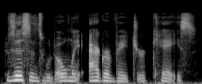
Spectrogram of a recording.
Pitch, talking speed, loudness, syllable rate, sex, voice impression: 155 Hz, 180 wpm, -20 LUFS, 7.0 syllables/s, female, feminine, adult-like, clear, fluent, intellectual, calm, sharp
